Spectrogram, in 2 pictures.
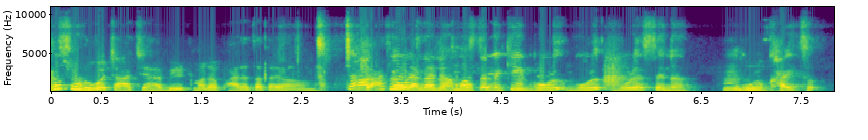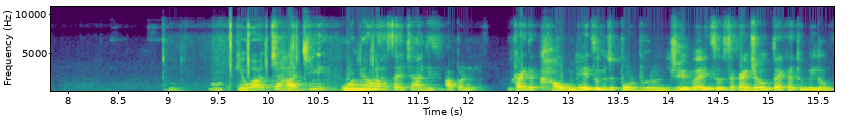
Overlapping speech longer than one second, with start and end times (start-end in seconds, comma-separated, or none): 3.1-4.7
